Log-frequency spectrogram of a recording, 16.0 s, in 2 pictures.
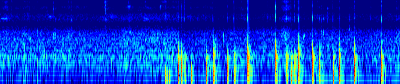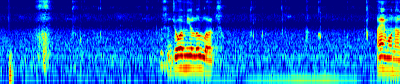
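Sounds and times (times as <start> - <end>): chewing sandwich mouth smacks: 12.9 - 15.5.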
